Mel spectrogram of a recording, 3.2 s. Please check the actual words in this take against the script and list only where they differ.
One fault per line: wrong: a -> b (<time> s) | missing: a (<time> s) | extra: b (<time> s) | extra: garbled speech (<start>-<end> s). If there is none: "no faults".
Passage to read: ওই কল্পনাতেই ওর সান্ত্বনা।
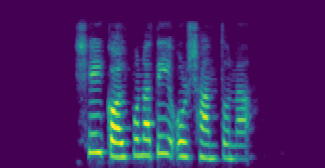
wrong: ওই -> সেই (0.8 s)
